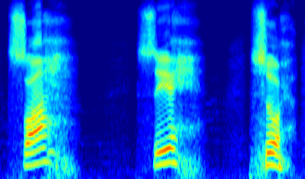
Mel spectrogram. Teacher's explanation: یہ ہا ہے، اس کو حلق سے نکالیں گے، اس کی ایک الگ آواز ہوتی ہے۔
